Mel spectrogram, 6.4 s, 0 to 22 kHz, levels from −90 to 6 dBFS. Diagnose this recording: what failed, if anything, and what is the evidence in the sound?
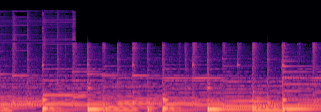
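Imaging from sample-and-hold upsampling runs from 0.0 to 1.5 s, introduced at the sample-rate conversion stage. A bright, metallic fizz rides on the sound, rising and falling with its level. The first mirror copy sits between about 5.5 kHz and 11 kHz, roughly 24 dB below the signal, which points to material at about 11 kHz being raised to 44.1 kHz. Each sample was simply repeated without an interpolation filter, so spectral images survive around multiples of the original rate.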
